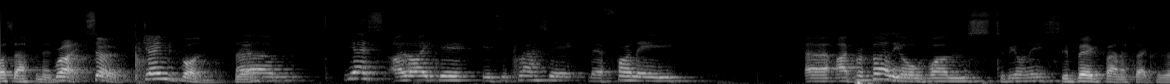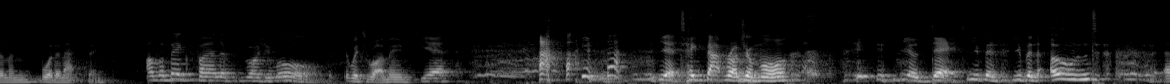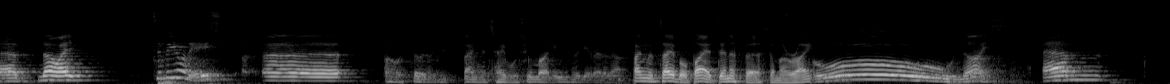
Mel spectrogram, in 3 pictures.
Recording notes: The sound quality is poor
